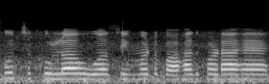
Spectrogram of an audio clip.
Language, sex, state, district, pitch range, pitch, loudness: Hindi, female, Punjab, Fazilka, 235-245 Hz, 240 Hz, -15 LUFS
